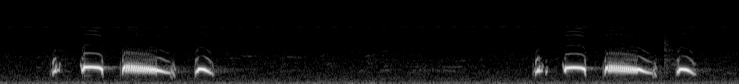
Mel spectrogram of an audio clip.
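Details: Decoy spotted dove cooing at daybreak to entice wild birds; loud, clear phrases repeat twice, each a short note, a flat coo, a long falling coo and a clipped ending, with silence between.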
